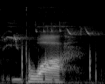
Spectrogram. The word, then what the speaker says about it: Bwah: Bwah. Yeah, you saw it in the intro. It's spelled B-W-A-H.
